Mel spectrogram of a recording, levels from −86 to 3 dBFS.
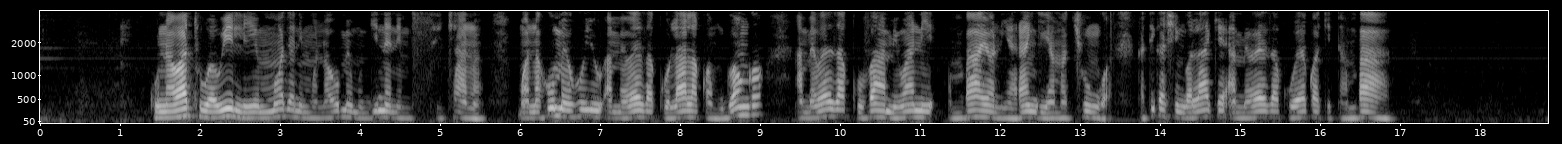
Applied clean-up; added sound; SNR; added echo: none; none; none; none.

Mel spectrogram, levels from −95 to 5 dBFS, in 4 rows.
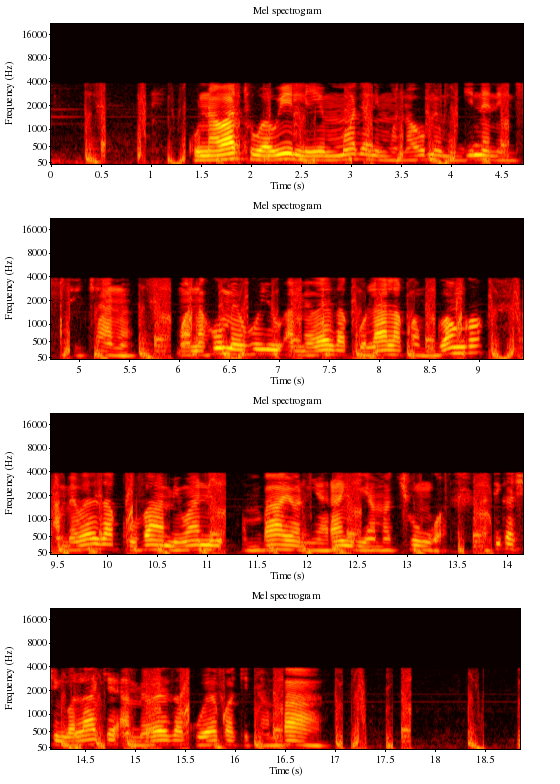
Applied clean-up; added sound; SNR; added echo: none; Scratching (performance technique); 11 dB; none.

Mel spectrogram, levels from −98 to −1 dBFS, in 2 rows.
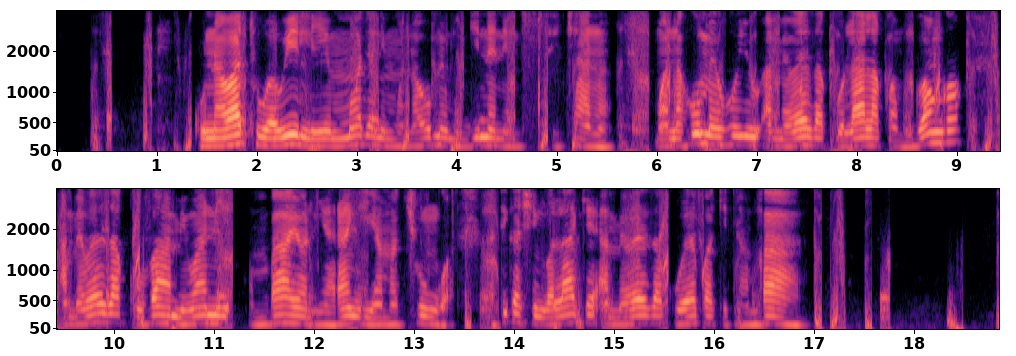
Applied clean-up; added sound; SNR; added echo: neural mask model Resemble Enhance denoiser.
